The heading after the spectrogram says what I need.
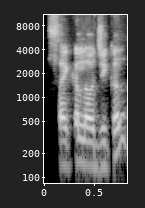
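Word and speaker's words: psychological: not possible because utility साइकोलॉजिकल कौन साइकोलॉजिकल पढ़ने का पीस साइलेंट होता है उसमें पीस साइलेंट होता है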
